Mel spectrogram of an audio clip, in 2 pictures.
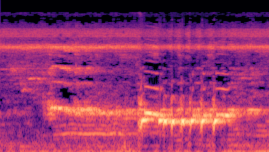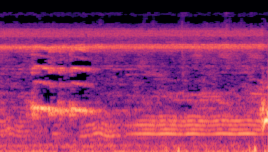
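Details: Zebra dove of the udanmas silver line singing with a melodious rhythm, used to lure other zebra doves: level whistled notes, then a rapid pulsed cooing phrase near the middle, then more drawn-out tones, over a steady high hiss.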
